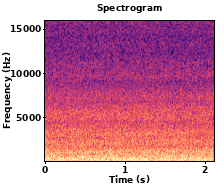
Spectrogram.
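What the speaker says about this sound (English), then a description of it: "sad reality of fishing at a waterfall. It's just really loud all the time." A loud waterfall roars on a brook trout stream, a constant broadband rush of falling water that fills everything, steady and close with no other sounds breaking through.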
